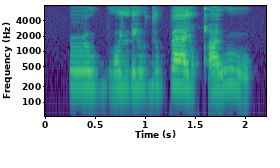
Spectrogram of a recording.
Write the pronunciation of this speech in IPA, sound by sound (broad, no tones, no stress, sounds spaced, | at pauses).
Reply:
ʕ u bʱ o lʲ ɾ i w d u p æ lʲ qʼ i w u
